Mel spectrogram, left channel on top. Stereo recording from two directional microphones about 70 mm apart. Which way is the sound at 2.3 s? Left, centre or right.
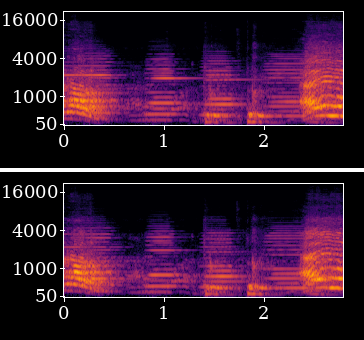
Left.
